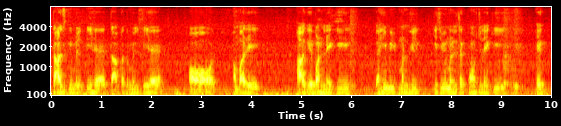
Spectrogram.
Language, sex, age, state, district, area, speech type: Urdu, male, 45-60, Delhi, North East Delhi, urban, spontaneous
